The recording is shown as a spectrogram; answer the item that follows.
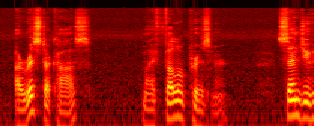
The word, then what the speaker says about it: Aristarchus: So first, Aristarchus. That's technically the way to pronounce that name, although like Tychicus, it's like Tychicus, it's easier to pronounce it the way it looks, which is Aristarchus.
